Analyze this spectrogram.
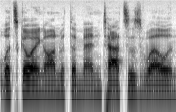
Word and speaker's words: Mentat: So, The Mentat, or is that how you say it?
